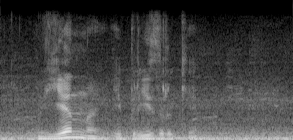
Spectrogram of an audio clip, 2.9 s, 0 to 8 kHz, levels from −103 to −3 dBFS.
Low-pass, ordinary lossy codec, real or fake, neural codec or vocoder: 7.2 kHz; none; real; none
